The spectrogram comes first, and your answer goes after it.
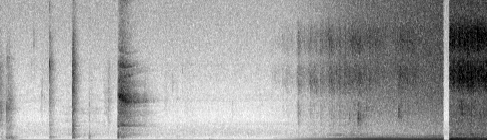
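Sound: shower water running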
